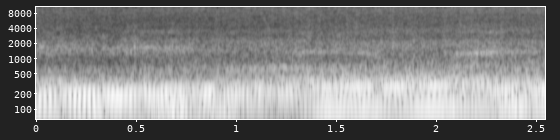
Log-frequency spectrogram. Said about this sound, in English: Hear that fountain? Beautiful fountain here in Clifton.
